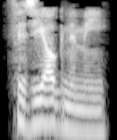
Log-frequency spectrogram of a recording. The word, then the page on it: physiognomy: ,fızı’ɒnəmı, ,fızı’ɒgnəmı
